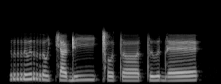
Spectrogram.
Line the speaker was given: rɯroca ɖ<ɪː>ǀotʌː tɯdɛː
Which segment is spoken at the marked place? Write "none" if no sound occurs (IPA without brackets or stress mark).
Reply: iː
